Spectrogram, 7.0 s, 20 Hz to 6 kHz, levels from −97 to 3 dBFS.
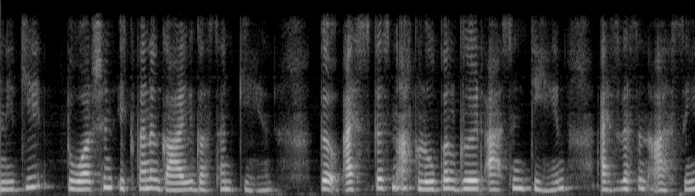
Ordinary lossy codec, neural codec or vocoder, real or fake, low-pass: none; codec, 24 kHz, 0.9 kbps, WavTokenizer, small release; fake; 5.4 kHz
